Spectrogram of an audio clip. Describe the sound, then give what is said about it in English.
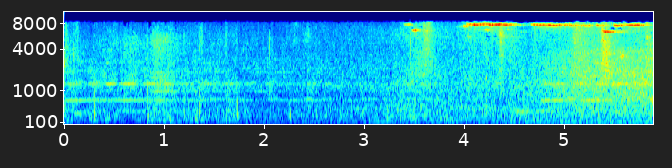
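A bus drives onward, its engine giving a low continuous rumble with occasional knocks and rattles, growing a little louder toward the end. “Lila gets on the bus. She starts moving to her seat as the bus drives onward.”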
